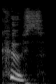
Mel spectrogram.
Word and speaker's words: Coos: Yeah, it's pronounced Coos.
